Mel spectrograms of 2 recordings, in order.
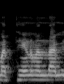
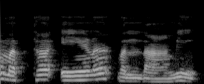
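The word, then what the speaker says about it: मत्थएण वंदामि: ऐसे बोल रहे हैं मत्थेण वंदामी तो यह अलग से मत्थ एण खुद को क्या ज्यादा ही होशियार समझ रही है समझने दीजिए जिनको जो बोलना है बोलने दीजिए आप उसका क्लियर प्रोनाउंसिएशन और सही उच्चारण कीजिए मत्थ एण वंदामि ठीक है चलिए नेक्स्ट पूजा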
